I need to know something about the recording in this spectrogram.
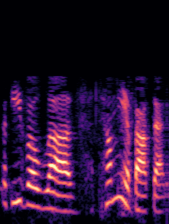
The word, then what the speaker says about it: EvoLove: We do get called EvoLove all the time, and I will answer to it, but we pronounce it EvoLove, like evolution.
